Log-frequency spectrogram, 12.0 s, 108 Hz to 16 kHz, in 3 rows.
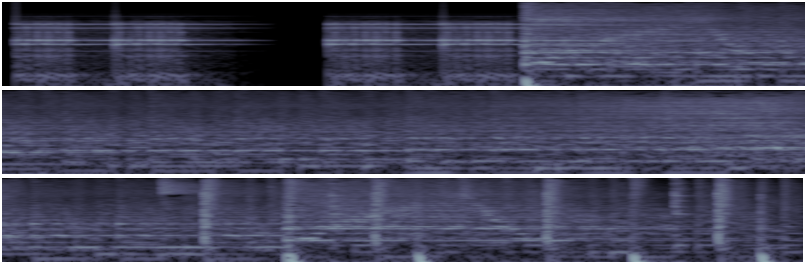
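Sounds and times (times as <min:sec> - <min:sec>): old telephone ringing: 0:00.1 - 0:02.7.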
